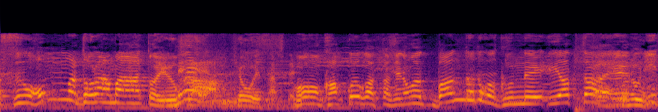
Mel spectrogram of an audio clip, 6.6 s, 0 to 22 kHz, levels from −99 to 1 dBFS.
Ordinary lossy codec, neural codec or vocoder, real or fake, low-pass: none; vocoder, 44.1 kHz, 128 mel bands, Pupu-Vocoder; fake; 7.2 kHz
